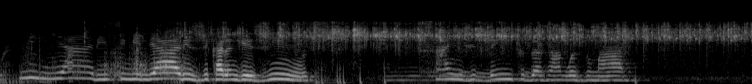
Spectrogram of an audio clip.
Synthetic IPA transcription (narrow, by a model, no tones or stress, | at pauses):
miʎaɾɪzimiʎaɾɪzd͡ʒɪkaɾɐ̃ŋɡeʒĩɲʊs | saẽj̃d͡ʒɪd̪ẽnt̪ɾʊd̪ɐzaɡwɐzd̪ʊmaɾ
